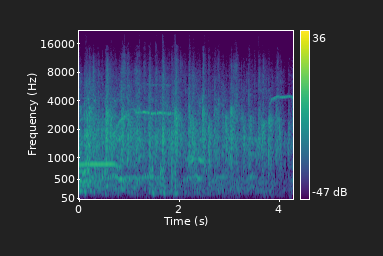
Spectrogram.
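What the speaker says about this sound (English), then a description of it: "keep that round of applause going" A concert audience in Boston applauds steadily and loudly, a dense wash of clapping with a few whoops and cheers rising above it, sustained throughout.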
